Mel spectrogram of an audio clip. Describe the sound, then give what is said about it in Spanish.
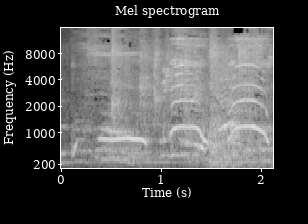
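A group of children voice a horse's neigh together, their high, wavering pitches rising and falling in two long whinnying calls that overlap loudly for about two seconds. “¿Cómo llora un caballo?”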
